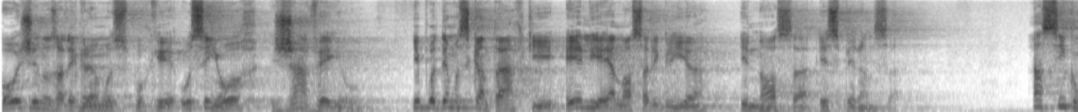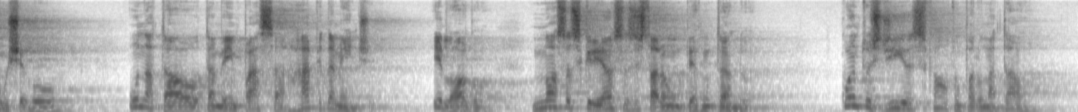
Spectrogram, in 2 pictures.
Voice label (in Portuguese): Narração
